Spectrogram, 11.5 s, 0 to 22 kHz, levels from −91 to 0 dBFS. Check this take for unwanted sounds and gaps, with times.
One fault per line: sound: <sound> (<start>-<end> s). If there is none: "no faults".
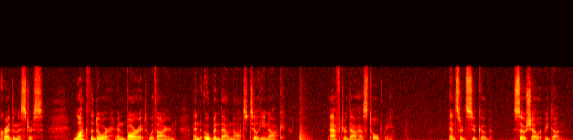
sound: thud (6.0-6.3 s)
